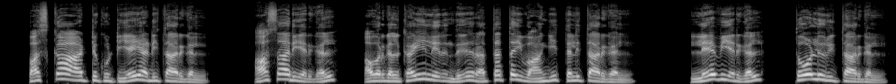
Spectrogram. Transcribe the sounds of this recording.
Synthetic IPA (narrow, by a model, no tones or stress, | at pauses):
pɐskaːaːʈːɯk̬ːʊʈːɪjɐɪɐɽɪt̪ːaːɾɣɐɭ | aːsaːɾɪjɐɾɣɐɭ | ɐʋɐɾɣɐɭkɐjːɪlɪɾɯnd̪ɯɾɐt̪ːɐt̪ːɐɪʋaːŋɡit̪ːɛlɪt̪ːaːɾɣɐɭ | leːʋɪjɐɾɣɐɭ | t̪oːɭʊɾɪt̪ːaːɾɣɐɭ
